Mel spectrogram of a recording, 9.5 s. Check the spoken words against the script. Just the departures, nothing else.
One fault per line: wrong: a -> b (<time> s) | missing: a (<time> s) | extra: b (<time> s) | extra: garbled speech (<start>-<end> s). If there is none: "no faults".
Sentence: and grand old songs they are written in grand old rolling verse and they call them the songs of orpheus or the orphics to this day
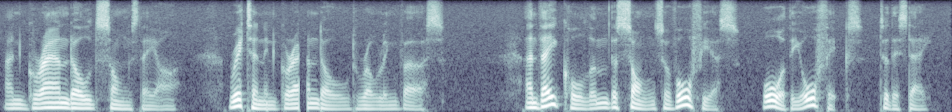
no faults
